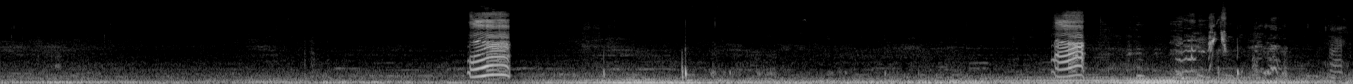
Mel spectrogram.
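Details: Monkey calling to people, giving two loud shrill cries about six seconds apart, each a rapid wavering bent squeal, with a low rumbling background and some murmured speech between them.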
